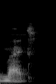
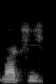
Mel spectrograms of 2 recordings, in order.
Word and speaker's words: Max: Ida and Max I I should try and pronounce that in the German Way MOX daa but I think I'll stick to Max was a professor of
